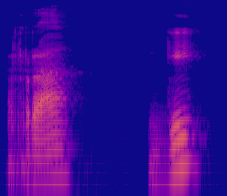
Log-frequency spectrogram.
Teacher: Perdón, debe haber siempre una vocal entre consonantes, por eso esta sheva que dicen una semivocal, trabaja como vocal y se pronuncia como una E corta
